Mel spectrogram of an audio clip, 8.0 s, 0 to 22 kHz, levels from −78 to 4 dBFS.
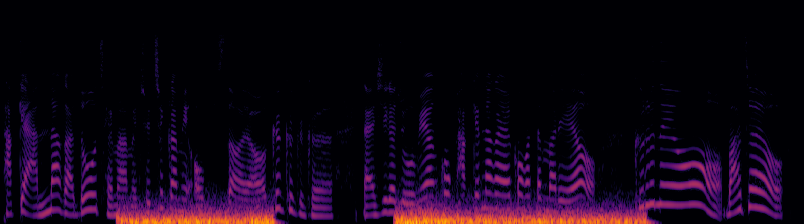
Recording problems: wind noise on the microphone; heavy; from 1 to 2.5 s and from 4 to 6.5 s; 1 dB above the speech

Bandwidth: 18 kHz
